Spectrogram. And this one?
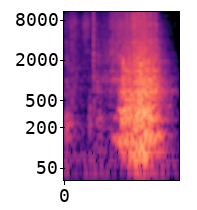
Pulling Out Chair
A wooden chair being pulled out from a table.
Wood, FX, Chair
